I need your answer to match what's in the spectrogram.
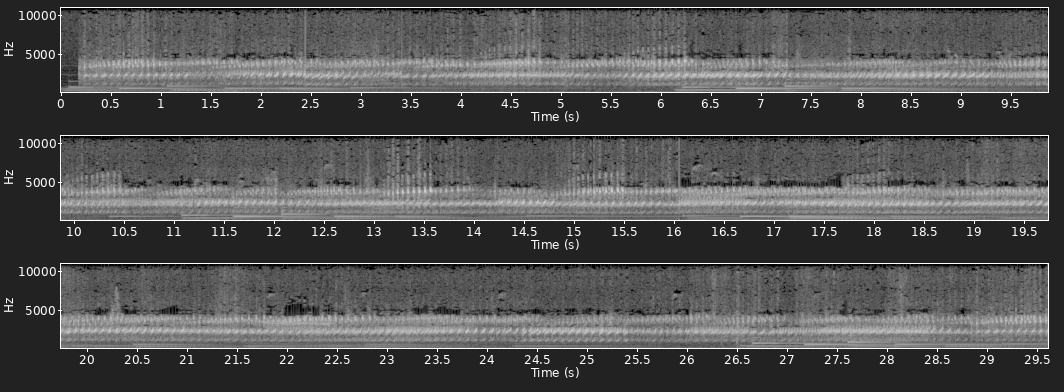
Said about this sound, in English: And to close out today's show, just take a minute, keep listening, and enjoy a chorus of frogs.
